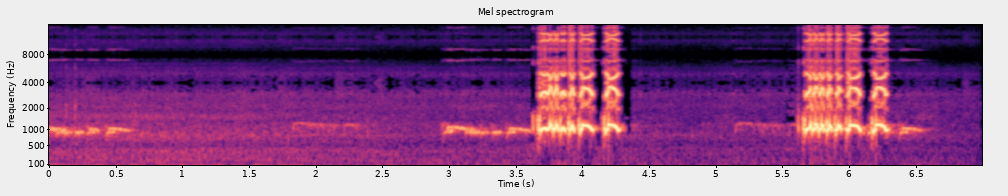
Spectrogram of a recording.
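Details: Local zebra dove with a loud voice that carries over long distances. Soft rolling coos build into two powerful, distorted bursts of rapid trilled cooing about two seconds apart.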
